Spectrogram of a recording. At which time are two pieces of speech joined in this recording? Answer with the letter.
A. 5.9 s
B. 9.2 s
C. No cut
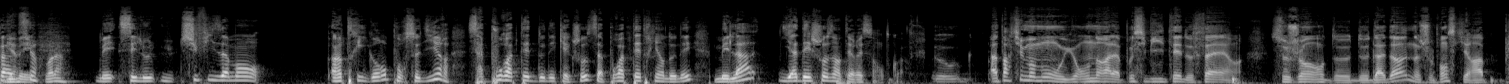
B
